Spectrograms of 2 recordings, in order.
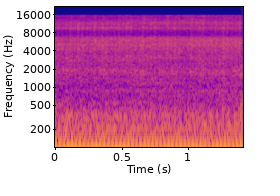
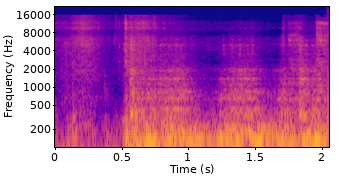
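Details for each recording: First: Old Nash flathead six, 6-volt positive earth, cold start after long storage, no coolant so short run: low, even rumble with steady beat, no knocks or misses; idling smoothly after blowing black soot. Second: Old Nash flathead six with 6-volt positive-earth system, long stored, cranking slowly with foot to the floor: uneven rasping cranking swells into a brief surge as it tries to catch, then falls back without starting.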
